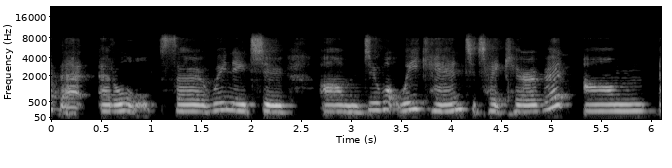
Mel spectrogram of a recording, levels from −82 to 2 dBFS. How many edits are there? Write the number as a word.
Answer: zero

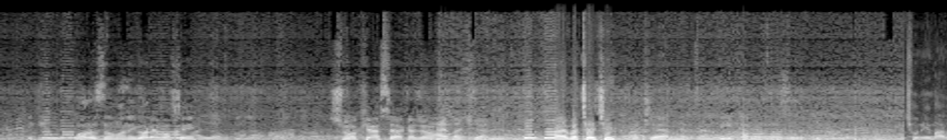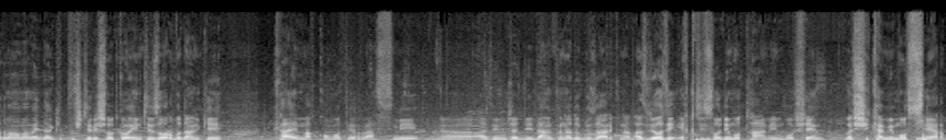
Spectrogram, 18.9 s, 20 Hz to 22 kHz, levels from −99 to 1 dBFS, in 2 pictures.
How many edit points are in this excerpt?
two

